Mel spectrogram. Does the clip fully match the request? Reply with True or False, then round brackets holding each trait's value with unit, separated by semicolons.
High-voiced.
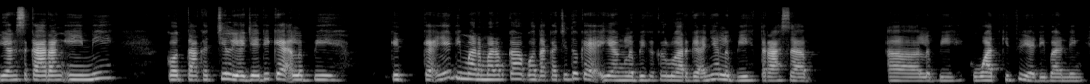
True (205 Hz)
